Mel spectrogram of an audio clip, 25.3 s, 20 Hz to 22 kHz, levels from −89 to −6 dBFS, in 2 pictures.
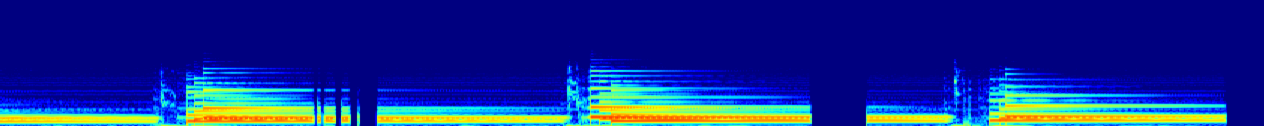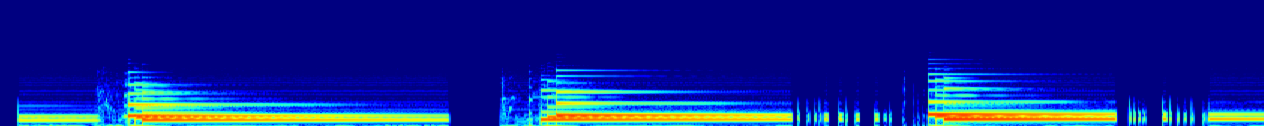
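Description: The music suffers digital broadcast dropout: the receiver lost valid frames and muted, so the sound fades out within about 20 ms and goes silent. There are holes at 3.13–3.79 s (scattered), 8.09–8.69 s, 12.25–12.84 s, 17.12–17.66 s, and scattered gaps at 20.55–21.93 s and 23.79–24.74 s. The music sent during each gap is lost.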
